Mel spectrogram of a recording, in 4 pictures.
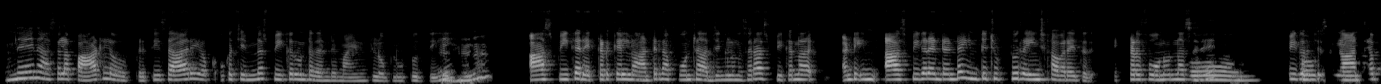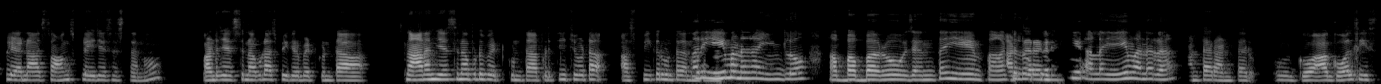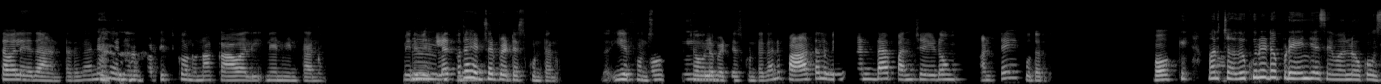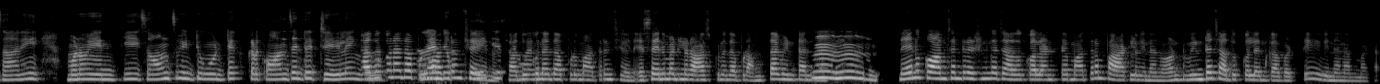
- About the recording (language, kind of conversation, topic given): Telugu, podcast, కొత్త పాటలను సాధారణంగా మీరు ఎక్కడ నుంచి కనుగొంటారు?
- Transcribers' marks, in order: in English: "బ్లూటూత్‌ద్ది"; in English: "స్పీకర్"; in English: "ఛార్జింగ్‌లో"; in English: "స్పీకర్"; in English: "రేంజ్"; in English: "స్పీకర్"; in English: "ప్లే"; in English: "సాంగ్స్ ప్లే"; in English: "స్పీకర్"; in English: "స్పీకర్"; chuckle; in English: "హెడ్సెట్"; in English: "ఇయర్‌ఫోన్స్"; in English: "సో"; in English: "సాంగ్స్"; in English: "కాన్సంట్రేట్"; in English: "అసైన్‌మెంట్లు"; in English: "కాన్సంట్రేషన్‌గా"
